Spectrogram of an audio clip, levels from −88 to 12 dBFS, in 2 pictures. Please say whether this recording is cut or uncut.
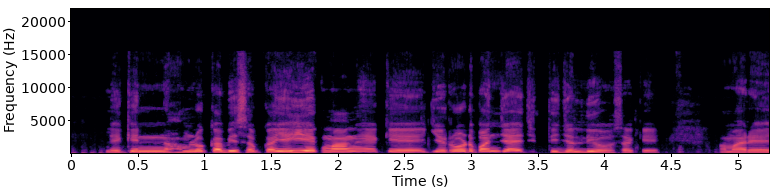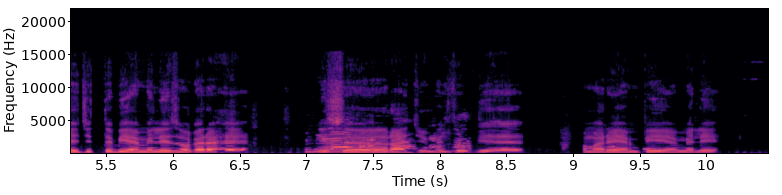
uncut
